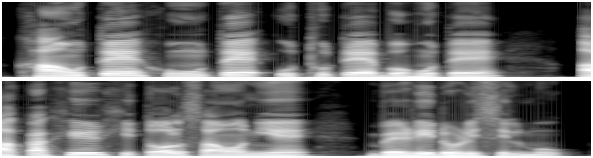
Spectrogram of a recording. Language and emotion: Assamese, neutral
